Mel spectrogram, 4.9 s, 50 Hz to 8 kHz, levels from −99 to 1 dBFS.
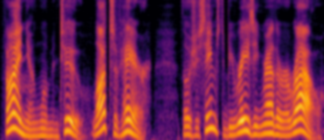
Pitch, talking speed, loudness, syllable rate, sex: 185 Hz, 175 wpm, -17 LUFS, 4.5 syllables/s, female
